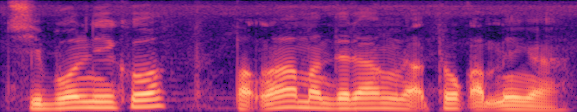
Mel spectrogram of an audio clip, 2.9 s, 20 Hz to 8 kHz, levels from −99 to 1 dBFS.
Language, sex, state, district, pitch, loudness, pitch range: Garo, male, Meghalaya, North Garo Hills, 135 Hz, -14 LUFS, 120-155 Hz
